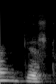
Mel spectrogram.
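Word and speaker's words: guest: गेस्ट हो गया। यानी कभी भी यू के साथ जी आए तो हमेशा क्या होगा? यू साइलेंट होगा।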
